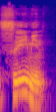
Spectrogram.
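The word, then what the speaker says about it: 睡眠: 수면입니다 요게 수면네 발음은 스이민 스이민에서 음은 민이에요 스이민 뭘까요 그렇죠 불면증이라고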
